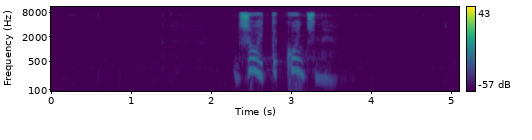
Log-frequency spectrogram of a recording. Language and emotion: Russian, angry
